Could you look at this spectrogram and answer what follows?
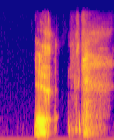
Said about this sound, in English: What? I'm keeping that in. I don't remember what I was trying to say. The burp distracted me, so moving on.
